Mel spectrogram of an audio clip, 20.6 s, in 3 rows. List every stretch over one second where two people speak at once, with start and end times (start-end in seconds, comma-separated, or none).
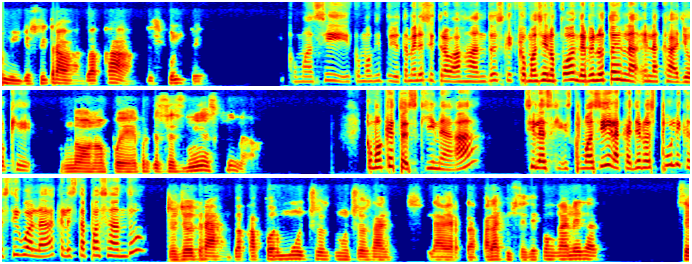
none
